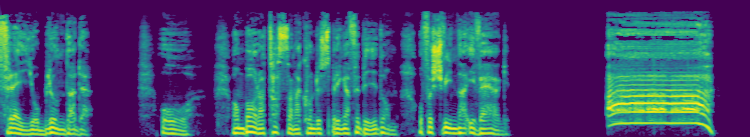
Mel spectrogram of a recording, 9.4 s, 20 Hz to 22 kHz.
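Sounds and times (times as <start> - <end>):
speech: 0.1 - 6.4, 7.6 - 7.9, 8.8 - 9.0
loud anguished scream of pain: 7.6 - 9.0.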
